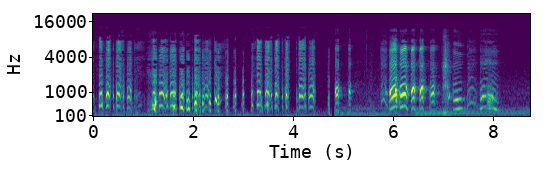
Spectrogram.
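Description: A baby laughing hard in long runs of quick, high-pitched laughs, with a brief break just past the middle before a second burst of laughter.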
